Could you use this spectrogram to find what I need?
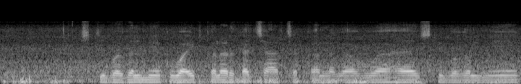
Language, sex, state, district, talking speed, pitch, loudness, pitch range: Hindi, male, Bihar, West Champaran, 170 wpm, 105 Hz, -19 LUFS, 100-105 Hz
